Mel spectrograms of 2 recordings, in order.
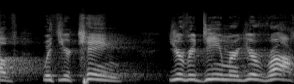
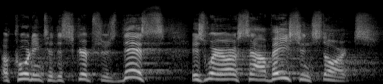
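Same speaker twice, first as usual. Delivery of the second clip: impassioned sermon delivery, rising and falling; preaching; 4 semitones higher than usual. Acted. Pastor preaching the cross to his congregation, impassioned. Preaching the gospel at full force.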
